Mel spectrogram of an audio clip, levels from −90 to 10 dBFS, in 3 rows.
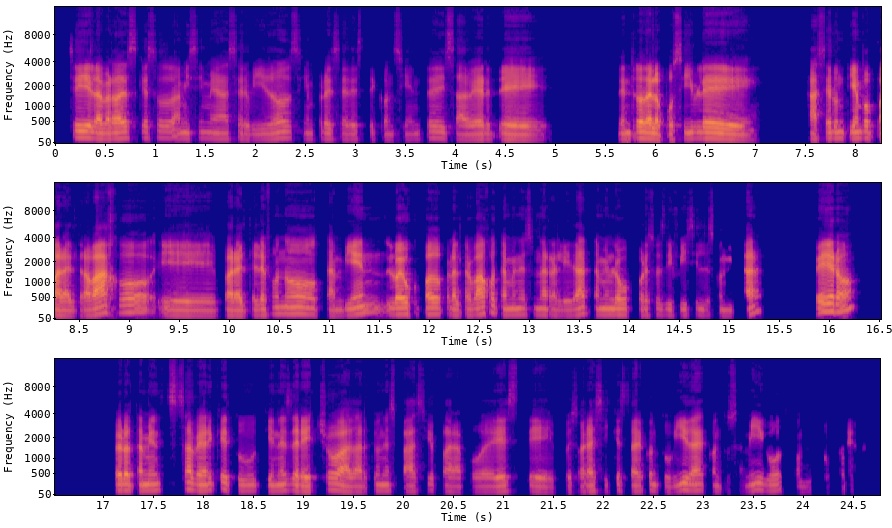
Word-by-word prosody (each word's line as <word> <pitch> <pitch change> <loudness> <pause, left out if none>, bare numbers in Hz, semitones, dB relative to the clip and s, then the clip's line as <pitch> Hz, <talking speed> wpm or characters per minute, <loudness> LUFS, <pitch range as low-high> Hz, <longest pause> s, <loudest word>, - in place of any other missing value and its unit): Sí, 135 -1 +4
la 115 -3 +6
verdad, 115 +2 +4
es 125 0 -5
que 125 - -11
eso, 125 0 -8
a - - -4
mí 115 0 -9
sí 115 +2 -18
me 115 -2 -9
ha 110 0 -5
servido. 105 +3 -7
Siempre 110 -3 -11
ser, 100 -1 -13
este, 100 0 -15
consciente, 100 +6 -13
y - - -9
saber 100 -2 -3
de 95 -2 0 0.7
dentro - - +1
de - - +10
lo - - +5
posible, 110 -5 +2 0.5
hacer 120 0 -1
un 120 0 -5
tiempo 125 0 +1
para 105 -2 +5
el 95 - -7
trabajo, 150 +9 +5
eh, 95 -1 -5
para 100 -1 +5
el 100 - +1
teléfono, 130 +3 -2
también. 100 -6 0
Lo 120 - +3
he - - +10
ocupado 125 0 +2
para 110 - -2
el 105 - -10
trabajo, 110 +2 +2
también 115 0 -5
es 115 0 -12
una 115 0 -3
realidad. 105 0 -2
También 115 -1 -5
luego, 115 0 -2
por 110 - -7
eso 105 +3 -15
es 110 - -16
difícil 110 +1 -13
desconectar, 100 -1 -2 0.5
pero - - +6 0.8
pero 120 0 +4
también 115 +1 -2
saber, 125 -4 0
que 140 - -3
tú 115 -2 -12
tienes 115 +2 -7
derecho 115 +3 0
a 100 - +5
darte 95 +3 -6
un 115 - -8
espacio, 110 0 -9
para 100 -2 -7
poder, 95 0 -9
este, 100 -2 -6
pues, - - -18
ahora 105 - -2
sí 105 +1 -20
que, - - -15
estar 105 0 -5
con 115 +1 -13
tu 100 - -17
vida, 120 +2 0
con 105 -3 -17
tus - - -25
amigos, 115 +1 -8
con 95 -1 -25
tu - - -29
pareja. - - -21
110 Hz, 195 wpm, -26 LUFS, 100-120 Hz, 0.8 s, de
